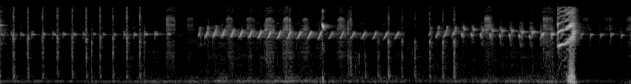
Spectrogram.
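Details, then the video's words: Lovebird calling a rival: rapid, shrill chirps repeated in quick, steady bursts at a high pitch, with a short pause mid-clip and one sharp, louder squeak near the end; a faint low hum underneath. "Lovebird Memanggil lawan"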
